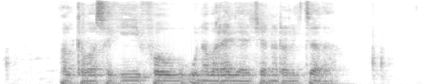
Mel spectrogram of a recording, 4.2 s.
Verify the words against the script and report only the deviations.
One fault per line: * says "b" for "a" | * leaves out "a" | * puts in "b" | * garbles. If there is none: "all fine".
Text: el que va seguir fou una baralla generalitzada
all fine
